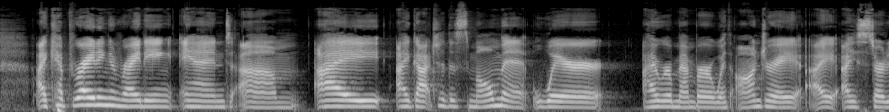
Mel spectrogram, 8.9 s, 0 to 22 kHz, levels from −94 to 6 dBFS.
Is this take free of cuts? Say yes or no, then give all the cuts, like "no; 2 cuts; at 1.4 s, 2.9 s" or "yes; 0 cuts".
no; 1 cut; at 3.0 s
